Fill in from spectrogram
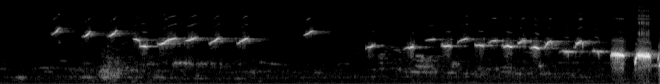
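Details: White-rumped shama (Medan murai batu) song used as a lure to make other birds sing: rapid series of clear whistled notes descending from high to mid pitch, then rich warbling phrases ending in loud lower slurred notes.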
